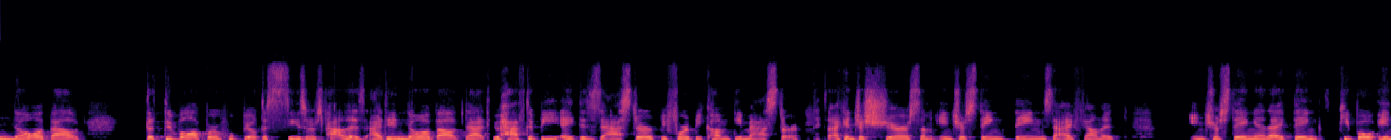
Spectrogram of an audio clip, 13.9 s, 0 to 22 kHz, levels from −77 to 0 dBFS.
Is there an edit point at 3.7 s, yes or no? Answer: no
